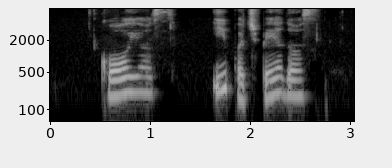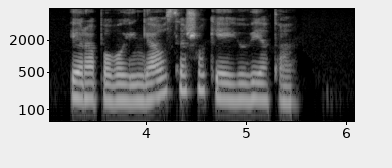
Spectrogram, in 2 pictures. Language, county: Lithuanian, Telšiai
